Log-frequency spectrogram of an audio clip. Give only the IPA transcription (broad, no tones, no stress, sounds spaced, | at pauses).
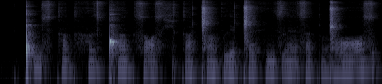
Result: ǃʰ y s k ã k h ə̃ z ǃʰ ã k s ɒː s ç ə k a ǁ ã k lʲ a ǁ ɛ h ĩː s l ɛ̃ s a k ŋ͡ǁ ɒː z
